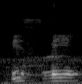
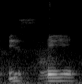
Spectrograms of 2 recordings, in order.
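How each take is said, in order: Both takes have the same delivery.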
